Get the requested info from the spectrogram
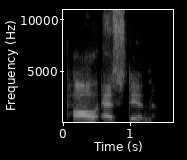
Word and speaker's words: Palestine: But residents pronounce it Palestine.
